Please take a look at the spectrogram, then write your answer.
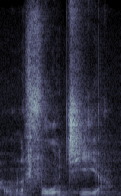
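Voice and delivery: usual speaking voice

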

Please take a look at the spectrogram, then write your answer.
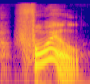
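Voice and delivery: Foil as one quick high syllable. Shown as a demonstration. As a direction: say Foil without splitting the vowel from the L. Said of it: "I hear one syllable".

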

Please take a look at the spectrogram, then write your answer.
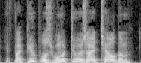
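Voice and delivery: ordinary delivery

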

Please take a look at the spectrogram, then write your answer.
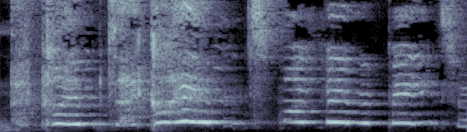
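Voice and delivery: high, loud squeals of delight; excited. Retold or imitated. Podcaster relives spotting favourite painter's work, loudly excited. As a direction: exclaim it at the top of your voice, thrilled. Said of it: "I was so excited".

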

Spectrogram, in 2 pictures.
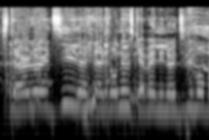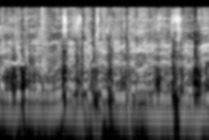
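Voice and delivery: squeaky exaggerated recap voice; high-pitched mock voice. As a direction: play it high and silly.

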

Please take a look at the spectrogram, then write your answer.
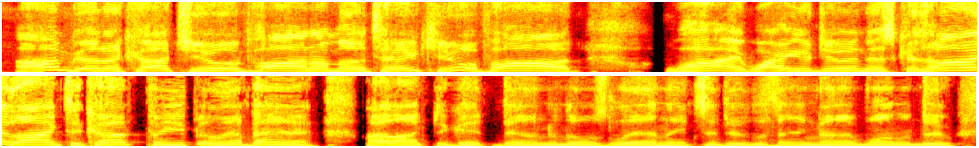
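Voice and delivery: high, whiny sing-song comedian as killer; rhythmic observational-comic menace; Jerry Seinfeld. Acted. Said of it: "Jerry Seinfeld as a serial killer".

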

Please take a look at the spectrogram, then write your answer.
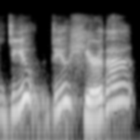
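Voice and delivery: high, bright teasing buildup; playful excitement. Acted. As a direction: tease the surprise, rising. Staged segment intro, teasing.

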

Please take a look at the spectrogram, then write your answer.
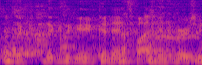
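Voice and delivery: amused, laughing through the teasing question. Real, not acted. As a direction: tease them with a laugh. GM teasing the long story.

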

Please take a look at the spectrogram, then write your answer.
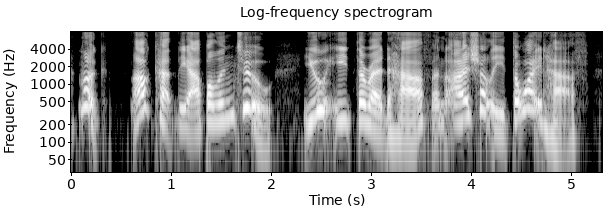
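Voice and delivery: put-on high cackly old woman; sly crone, playing nice; old peasant woman.

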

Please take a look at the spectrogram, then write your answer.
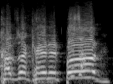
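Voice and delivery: high, loud cheer; excited shout. Acted. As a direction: call it out like a hype man. Cheering on a mock name.

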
